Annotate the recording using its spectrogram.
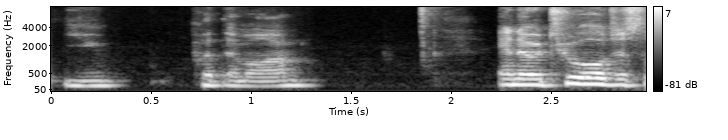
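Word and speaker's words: O2L: This album's called Eat a Pickle by the group O'Toole, and you spell that the letter O, the number 2, the letter L, O'Toole.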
